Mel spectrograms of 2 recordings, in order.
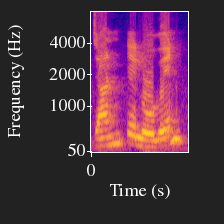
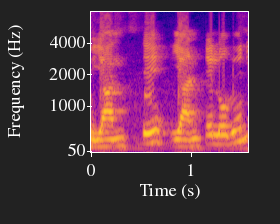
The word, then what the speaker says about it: Janteloven: वो भले ही आपको इंग्लिश में लगे कि यहाँ पे लिखा हुआ है जानटे लोवेन, ठीक है, ये लिखा हुआ है, पर इसका जो प्रोनाउंसिएशन है नॉर्वे के भाषाओं में उसमें यह है कि इसको यांटे लोवेन या यांटे लोवेन कहते हैं, ठीक है।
